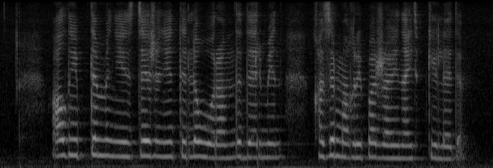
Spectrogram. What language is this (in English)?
Kazakh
